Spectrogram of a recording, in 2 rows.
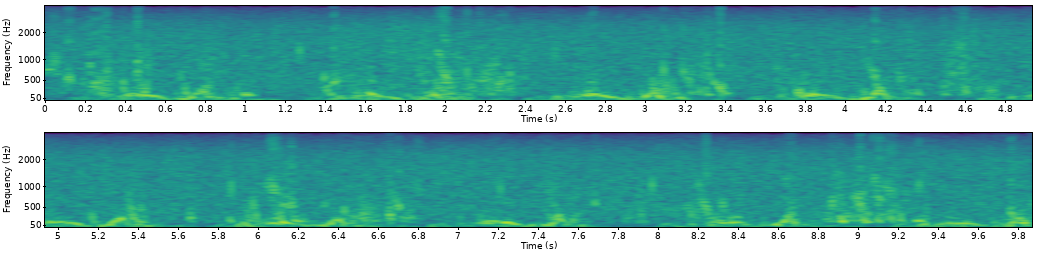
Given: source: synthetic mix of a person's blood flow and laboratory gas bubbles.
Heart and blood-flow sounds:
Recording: Doppler ultrasound of blood flow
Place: precordium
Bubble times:
0.00-0.55 s: bubbles
0.66-1.09 s: bubbles
1.24-1.73 s: bubbles
1.84-2.38 s: bubbles
2.53-2.62 s: bubbles
2.69-2.80 s: bubbles
2.96-3.47 s: bubbles
3.64-3.90 s: bubbles
4.06-4.41 s: bubbles
4.46-4.79 s: bubbles
5.14-5.21 s: bubbles
5.30-5.46 s: bubbles
5.63-5.73 s: bubbles
5.82-6.38 s: bubbles
6.40-6.83 s: bubbles
7.08-7.25 s: bubbles
7.43-7.73 s: bubbles
7.83-8.44 s: bubbles
8.62-8.73 s: bubbles
8.79-9.38 s: bubbles
9.72-9.87 s: bubbles
From the record:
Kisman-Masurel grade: 332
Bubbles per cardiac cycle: rolling drumbeat, 9 or more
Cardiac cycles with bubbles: 50 to 99%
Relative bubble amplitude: moderate (0.250 to 0.450)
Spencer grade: 3 (all of the cardiac periods contain showers or single bubble signals, but not dominating or overriding the cardiac motion signals)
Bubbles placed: anywhere in the cardiac cycle

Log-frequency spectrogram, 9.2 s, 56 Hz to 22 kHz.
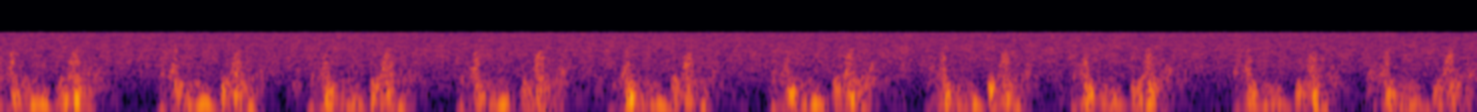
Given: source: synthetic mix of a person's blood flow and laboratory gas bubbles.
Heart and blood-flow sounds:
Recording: Doppler ultrasound of blood flow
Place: precordium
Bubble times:
no bubbles
From the record:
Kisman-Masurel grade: 000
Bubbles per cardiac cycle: 0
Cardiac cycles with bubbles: 0%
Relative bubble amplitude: no bubbles discernible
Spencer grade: 0 (complete lack of bubble signals)

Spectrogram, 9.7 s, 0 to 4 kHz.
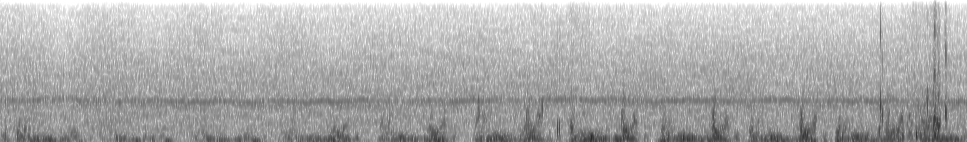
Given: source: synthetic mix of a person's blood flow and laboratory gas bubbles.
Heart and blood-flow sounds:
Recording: Doppler ultrasound of blood flow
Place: precordium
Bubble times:
5.39-5.46 s: bubbles
5.54-5.64 s: bubbles
5.67-5.90 s: bubbles
8.76-8.96 s: bubbles
9.00-9.50 s: bubbles
From the record:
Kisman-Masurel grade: 223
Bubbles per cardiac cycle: several, 3 to 8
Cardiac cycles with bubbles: 10 to 50%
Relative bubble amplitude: loud (0.450 to 0.775)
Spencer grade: 2 (many but less than half of the cardiac periods contain bubble signals, singularly or in groups)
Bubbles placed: anywhere in the cardiac cycle

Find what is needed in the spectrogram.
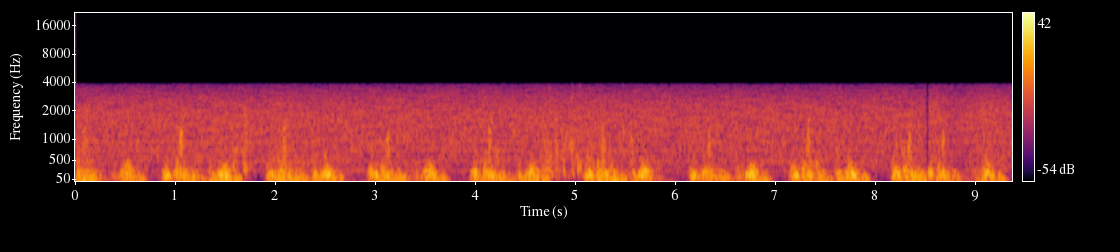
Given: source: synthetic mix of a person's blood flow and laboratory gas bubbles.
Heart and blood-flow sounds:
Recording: Doppler ultrasound of blood flow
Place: precordium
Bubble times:
4.64-5.23 s: bubbles
5.42-5.49 s: bubbles
5.52-5.61 s: bubbles
From the record:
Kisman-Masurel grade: 211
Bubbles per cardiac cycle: several, 3 to 8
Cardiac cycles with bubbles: 1 to 10%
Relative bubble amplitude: barely perceptible (0.100 to 0.250)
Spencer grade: 1 (occasional bubble signal discernible with the cardiac motion signal, with majority of cardiac periods free of bubbles)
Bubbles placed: only in the low amplitude regions of the cardiac cycle

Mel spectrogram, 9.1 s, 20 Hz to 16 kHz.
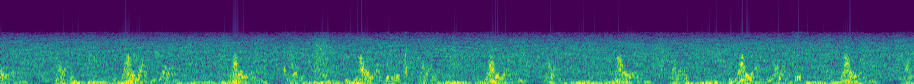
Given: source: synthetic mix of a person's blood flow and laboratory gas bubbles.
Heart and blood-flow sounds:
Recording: Doppler ultrasound of blood flow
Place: precordium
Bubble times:
2.80-2.88 s: bubbles
3.85-4.14 s: bubbles
7.91-8.04 s: bubbles
From the record:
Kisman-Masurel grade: 122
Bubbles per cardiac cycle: 1 to 2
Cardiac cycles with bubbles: 10 to 50%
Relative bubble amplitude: moderate (0.250 to 0.450)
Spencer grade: 2 (many but less than half of the cardiac periods contain bubble signals, singularly or in groups)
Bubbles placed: only in the low amplitude regions of the cardiac cycle

